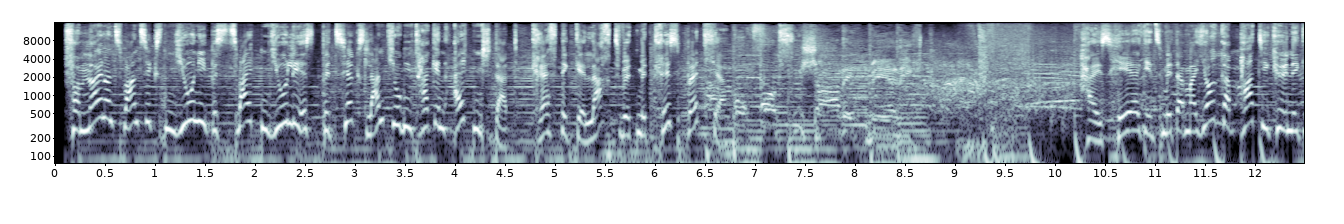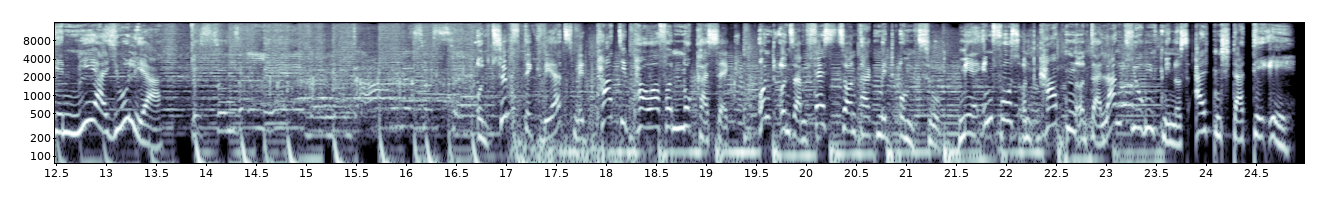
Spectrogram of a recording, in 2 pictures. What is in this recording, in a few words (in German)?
Dialekt Bayerisch, voices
